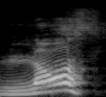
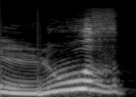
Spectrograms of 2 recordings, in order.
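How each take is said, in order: First: It has a short vowel and ends in s. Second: It has a long vowel and ends in z. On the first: The speaker calls it wrong. "इसको कुछ लोग लॉस ही पढ़ते हैं" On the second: The speaker calls it right. "इसका सही उच्चारण जो है वो ज में आता है"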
